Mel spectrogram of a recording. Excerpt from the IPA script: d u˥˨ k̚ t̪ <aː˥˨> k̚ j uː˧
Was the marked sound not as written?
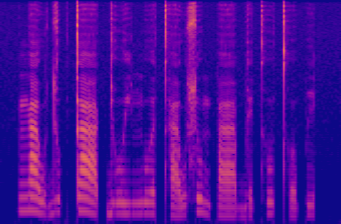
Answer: no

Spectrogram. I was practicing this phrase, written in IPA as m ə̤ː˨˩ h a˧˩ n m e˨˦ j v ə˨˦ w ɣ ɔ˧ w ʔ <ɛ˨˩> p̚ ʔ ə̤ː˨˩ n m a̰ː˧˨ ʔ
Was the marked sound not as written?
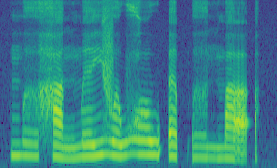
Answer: no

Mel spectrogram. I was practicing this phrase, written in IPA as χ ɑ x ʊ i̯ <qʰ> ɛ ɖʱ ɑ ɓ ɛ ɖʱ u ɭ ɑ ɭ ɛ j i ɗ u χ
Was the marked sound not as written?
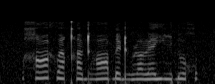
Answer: no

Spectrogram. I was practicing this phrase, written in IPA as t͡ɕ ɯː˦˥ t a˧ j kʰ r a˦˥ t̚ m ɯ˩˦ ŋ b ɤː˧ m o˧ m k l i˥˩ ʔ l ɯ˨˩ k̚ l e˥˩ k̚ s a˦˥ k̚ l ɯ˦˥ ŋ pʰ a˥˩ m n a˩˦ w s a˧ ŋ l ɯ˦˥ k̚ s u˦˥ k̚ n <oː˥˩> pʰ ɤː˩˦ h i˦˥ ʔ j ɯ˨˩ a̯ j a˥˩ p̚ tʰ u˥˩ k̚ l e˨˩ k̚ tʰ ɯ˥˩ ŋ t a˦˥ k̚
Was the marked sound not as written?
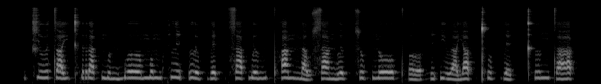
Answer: no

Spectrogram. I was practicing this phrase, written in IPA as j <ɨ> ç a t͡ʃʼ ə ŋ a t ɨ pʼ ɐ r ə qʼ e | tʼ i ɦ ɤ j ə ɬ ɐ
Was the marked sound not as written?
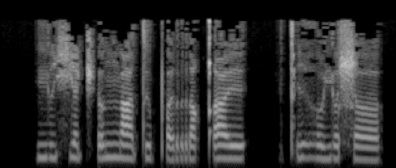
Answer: no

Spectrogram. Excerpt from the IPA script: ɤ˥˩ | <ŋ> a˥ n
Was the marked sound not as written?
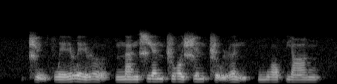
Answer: yes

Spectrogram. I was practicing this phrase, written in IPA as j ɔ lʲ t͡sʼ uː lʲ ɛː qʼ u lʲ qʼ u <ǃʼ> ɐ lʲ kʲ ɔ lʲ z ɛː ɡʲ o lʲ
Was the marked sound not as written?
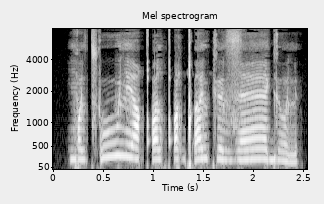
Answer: no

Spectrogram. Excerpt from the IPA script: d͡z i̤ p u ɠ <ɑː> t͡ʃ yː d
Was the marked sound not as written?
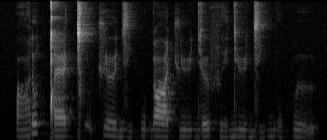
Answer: no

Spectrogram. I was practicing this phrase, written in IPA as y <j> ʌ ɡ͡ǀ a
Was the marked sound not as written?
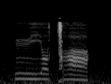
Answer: no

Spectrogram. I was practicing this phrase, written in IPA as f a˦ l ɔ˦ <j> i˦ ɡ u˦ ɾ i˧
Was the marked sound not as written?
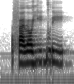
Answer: no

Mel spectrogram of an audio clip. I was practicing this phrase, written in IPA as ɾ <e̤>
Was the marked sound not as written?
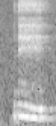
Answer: no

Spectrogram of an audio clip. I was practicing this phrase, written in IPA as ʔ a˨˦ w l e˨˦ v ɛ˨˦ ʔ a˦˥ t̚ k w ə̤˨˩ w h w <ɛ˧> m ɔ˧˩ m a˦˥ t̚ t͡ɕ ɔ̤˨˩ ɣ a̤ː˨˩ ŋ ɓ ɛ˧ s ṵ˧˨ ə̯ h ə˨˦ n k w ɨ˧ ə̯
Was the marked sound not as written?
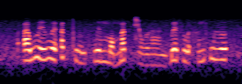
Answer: yes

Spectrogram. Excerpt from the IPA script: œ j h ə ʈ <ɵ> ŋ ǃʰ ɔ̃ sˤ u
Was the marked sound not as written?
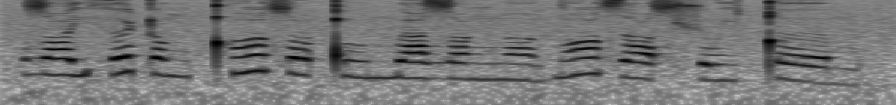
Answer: yes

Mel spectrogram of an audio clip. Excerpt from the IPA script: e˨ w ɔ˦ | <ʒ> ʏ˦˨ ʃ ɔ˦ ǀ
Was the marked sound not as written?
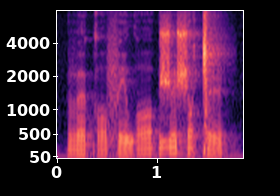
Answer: no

